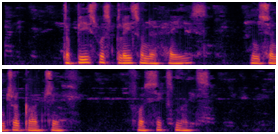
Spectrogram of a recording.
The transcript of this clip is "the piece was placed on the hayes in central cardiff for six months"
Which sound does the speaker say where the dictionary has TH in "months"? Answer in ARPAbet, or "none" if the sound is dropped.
TH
